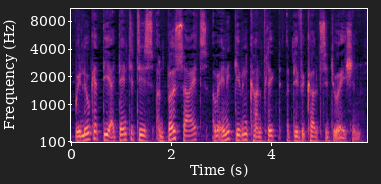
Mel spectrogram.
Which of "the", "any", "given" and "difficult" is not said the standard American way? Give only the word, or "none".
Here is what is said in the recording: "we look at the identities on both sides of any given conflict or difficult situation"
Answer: none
